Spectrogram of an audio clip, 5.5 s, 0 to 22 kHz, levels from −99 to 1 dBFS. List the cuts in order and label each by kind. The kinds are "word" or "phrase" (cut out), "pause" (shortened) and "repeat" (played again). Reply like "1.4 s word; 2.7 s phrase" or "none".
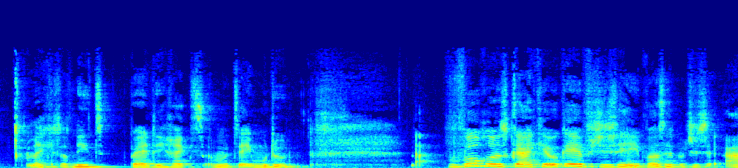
none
